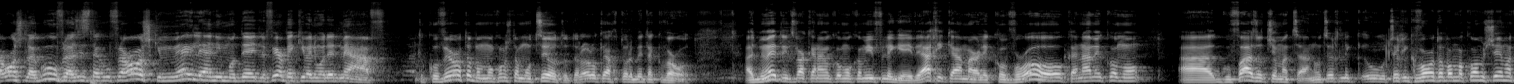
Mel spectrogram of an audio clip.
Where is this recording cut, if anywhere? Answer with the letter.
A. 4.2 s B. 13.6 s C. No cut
A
